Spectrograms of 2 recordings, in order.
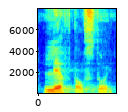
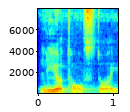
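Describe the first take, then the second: First: The name is said in a Russian way. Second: The name is said in an English way.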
